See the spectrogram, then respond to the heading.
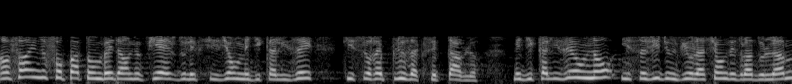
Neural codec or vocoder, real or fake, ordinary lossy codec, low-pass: codec, 16 kHz, 8 kbps, FreqCodec, larger model; fake; none; 3.6 kHz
